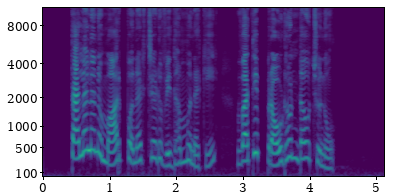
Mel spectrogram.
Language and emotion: Telugu, neutral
